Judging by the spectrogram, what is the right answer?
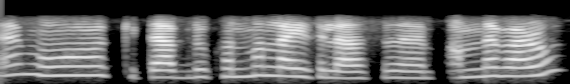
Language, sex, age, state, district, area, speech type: Assamese, female, 45-60, Assam, Majuli, urban, conversation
